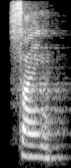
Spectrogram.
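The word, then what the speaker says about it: sign: वो एन से पहले हैं तो हमने इसको साइलेंट बोला, साइन।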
